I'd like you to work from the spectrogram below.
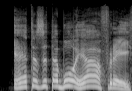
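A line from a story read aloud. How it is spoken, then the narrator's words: Sympathetic loud yell. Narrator (Russian): сочувственно заорал, чтобы быть услышанным Иссариан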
